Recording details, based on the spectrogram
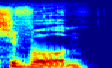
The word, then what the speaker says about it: Siobhan: And we'll start with Siobhan, which is my aunt's name.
